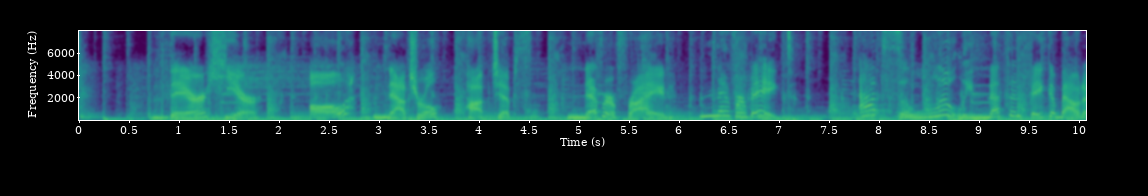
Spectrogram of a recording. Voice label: Sassy Valley Girl; Popchips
